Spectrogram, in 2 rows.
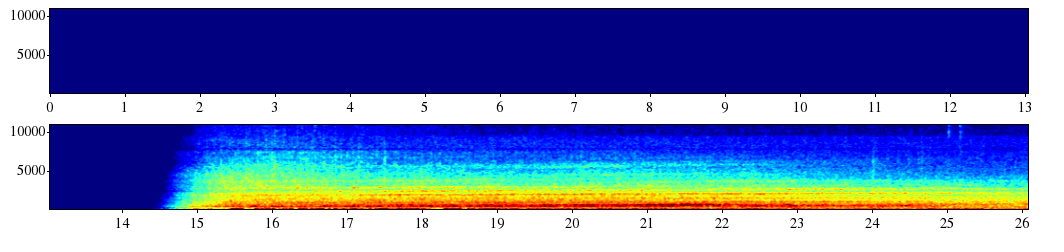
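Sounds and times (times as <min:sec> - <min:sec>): electric train rumbling: 0:14.5 - 0:26.0.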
